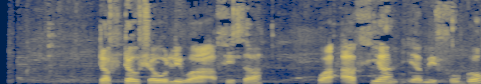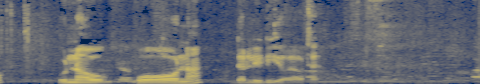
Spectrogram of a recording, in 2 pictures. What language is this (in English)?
Swahili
